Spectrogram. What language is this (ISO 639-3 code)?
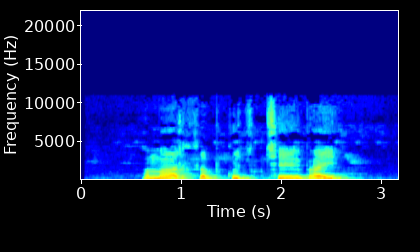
gig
